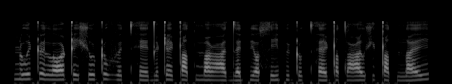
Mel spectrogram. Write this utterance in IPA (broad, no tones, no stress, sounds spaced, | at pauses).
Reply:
ɳ u i̯ ʈ ø l ɔ ʈ i ʃ u ʈ u v ø t̪ʰ e d̪ ɛ ʈ e i̯ ʈ e tˤ m ø ʕ ɛ d̪ ɛ pʲ ɔ s i pʲ ø ʈ u t̪ʰ ɛ i̯ ʈ e tˤ ʕ i u̯ ʃ i ʈ ø tˤ n ɛ i̯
